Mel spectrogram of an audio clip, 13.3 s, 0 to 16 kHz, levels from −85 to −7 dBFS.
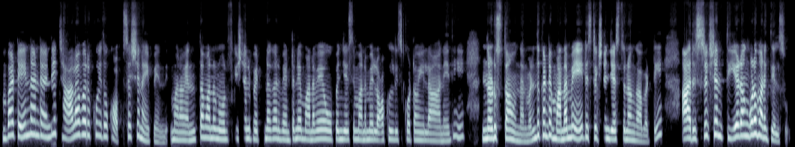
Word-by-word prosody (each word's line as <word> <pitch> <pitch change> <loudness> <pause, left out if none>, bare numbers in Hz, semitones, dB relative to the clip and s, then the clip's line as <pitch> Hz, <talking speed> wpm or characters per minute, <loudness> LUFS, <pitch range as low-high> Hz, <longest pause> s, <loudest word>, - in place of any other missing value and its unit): But 310 -1 +2
ఏంటంటే 315 0 0
అండి 290 +7 -2
చాలా 235 +7 +3
వరకు 325 0 -2
ఇదొక 280 -1 -5
అబ్సెషన్ 275 -2 -3
అయిపోయింది. 155 -5 -10
మనం 195 -1 -2
ఎంత 205 +4 -7
మనం 245 -1 0
నోటిఫికేషన్లు 225 +2 -5
పెట్టినా 225 +2 -4
కానీ, 225 -2 -3
వెంటనే 225 +4 -3
మనమే 205 +2 -1
ఓపెన్ 210 0 -3
చేసి, 205 +1 -5
మనమే 205 +1 -3
లాకులు 205 +2 -4
తీసుకోవటం, 200 +1 -7
ఇలా 185 -1 -2
అనేది 175 +11 -9 0.5
నడుస్తా 235 -1 +4
ఉందనమాట. 165 +2 -6
ఎందుకంటే 310 -1 +2
మనమే 230 +3 +5 0.2
రిస్ట్రిక్షన్ 245 -2 -2
జేస్తున్నాం 210 -2 0
కాబట్టి 165 - -7 0.5
ఆ - - +10
రిస్ట్రిక్షన్ 305 +5 +2
తీయడం 285 +5 +5
గూడా 345 - +8
మనకు 245 -6 +2
తెలుసు. 170 -2 -8
225 Hz, 165 wpm, -20 LUFS, 200-270 Hz, 0.5 s, ఆ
